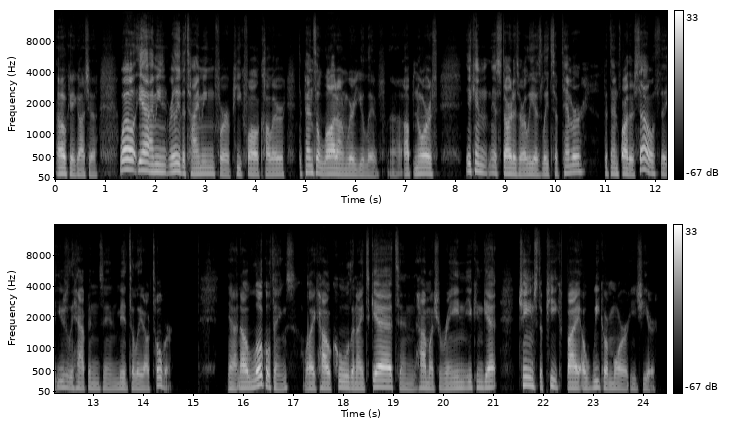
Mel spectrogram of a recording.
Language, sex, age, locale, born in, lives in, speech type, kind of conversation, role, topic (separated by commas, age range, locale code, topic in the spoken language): English, male, 45-49, en-US, United States, United States, read, expert-assistant, expert, Why do leaves change color in fall?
